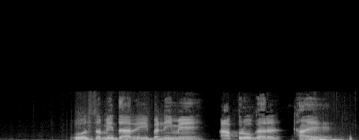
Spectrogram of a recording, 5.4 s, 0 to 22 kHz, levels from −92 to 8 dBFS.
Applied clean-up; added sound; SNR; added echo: neural mask model RNNoise.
